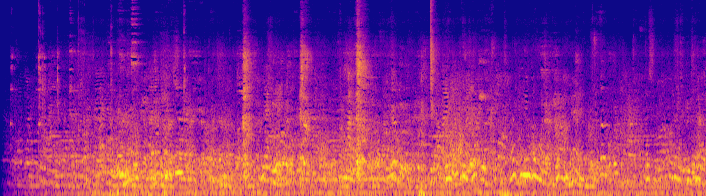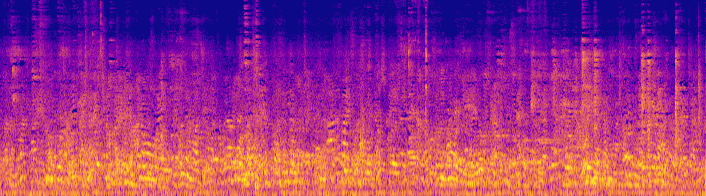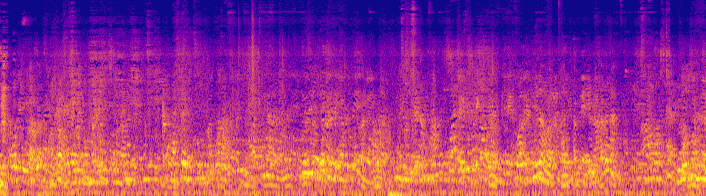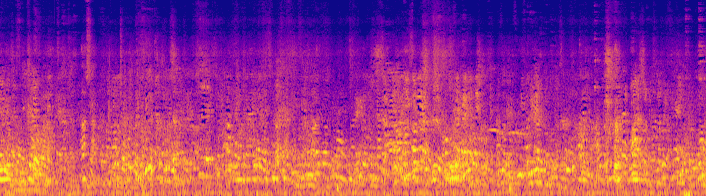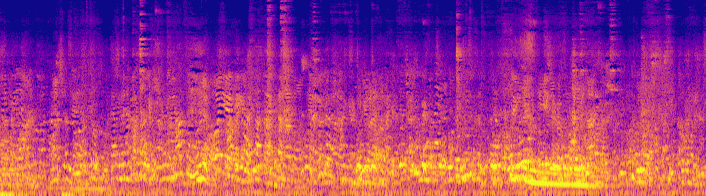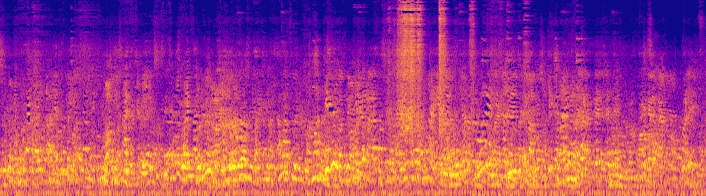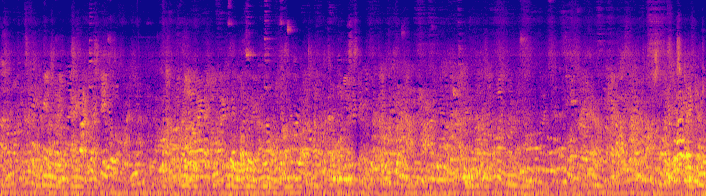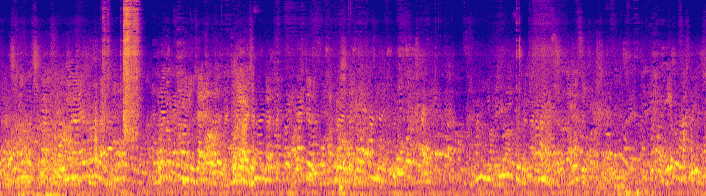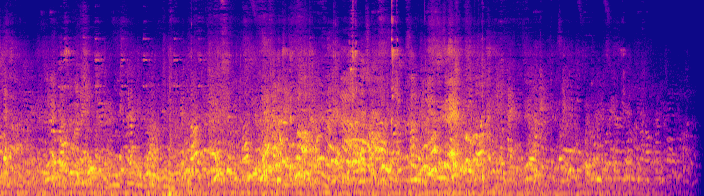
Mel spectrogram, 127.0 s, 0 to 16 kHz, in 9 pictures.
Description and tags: loud japanese diner full of drunk people 120-90surround
Crowded Diner/Restaurant in Tokyo. This is a stereo mixdown of a 4 channel surround recording I took in a crowded restaurant in Tokyo. You can hear a a lot of conversations, some waiters and lots of utensil sounds. Most of the conversation in the background is in Japanese. I think I heard some English when I edited this, but I'm not really sure. Anyways, good stuff. Mics were places at a 20 degree and 90 degree angle and then later mixed down to stereo. Enjoy!
japan, japanese-language, crowd, diner, ambience, restaurants, conversation, background, field-recording, dinner-conversation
